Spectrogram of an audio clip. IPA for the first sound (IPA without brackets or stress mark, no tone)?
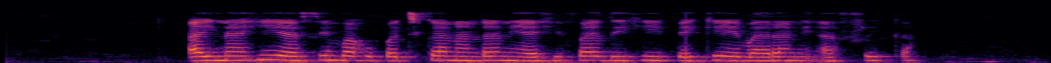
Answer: a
